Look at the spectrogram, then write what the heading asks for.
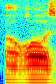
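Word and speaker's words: heureuse: لکه مذکر دپاره دلته استفاده کېږي اوغو، خو ولې مذکر مؤنث دپاره بیا اوغوز موږ تلفظ کوو. سپیلنګ کې هم لږ فرق راځي. اوغو، اوغوز.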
